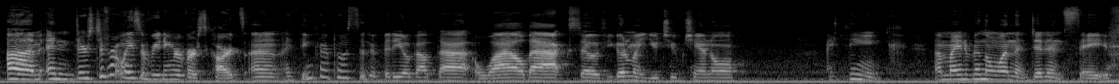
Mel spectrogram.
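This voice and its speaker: A slightly hoarse woman hosting a live tarot reading and chatting casually with her viewers. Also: fairly low pitch, animated, normal speed, a little hiss or hum. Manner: chatty, warm, greets viewers by name.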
